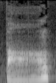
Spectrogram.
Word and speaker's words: 访: And pronounced third tone, fang.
